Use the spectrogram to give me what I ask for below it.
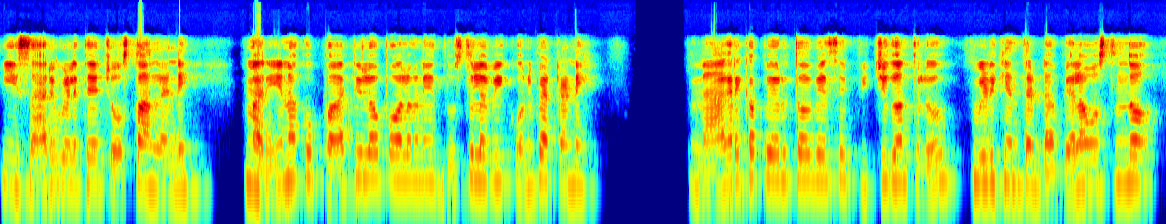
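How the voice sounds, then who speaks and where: A woman voicing a young wife, gentle but sharp-witted, who speaks in a teasing, plain-spoken way. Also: mid-range voice, fairly quick, close to an everyday voice.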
